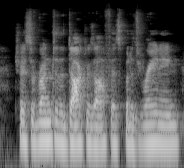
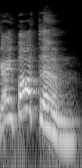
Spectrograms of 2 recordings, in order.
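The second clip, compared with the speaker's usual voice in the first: put-on higher, louder eager kid; little brother voice; 9 semitones higher, 6 dB louder, slower than usual. Little brother insisting to his big brother. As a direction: blurt it out proudly like a little kid.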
